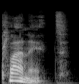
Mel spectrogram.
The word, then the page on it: planet: British English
